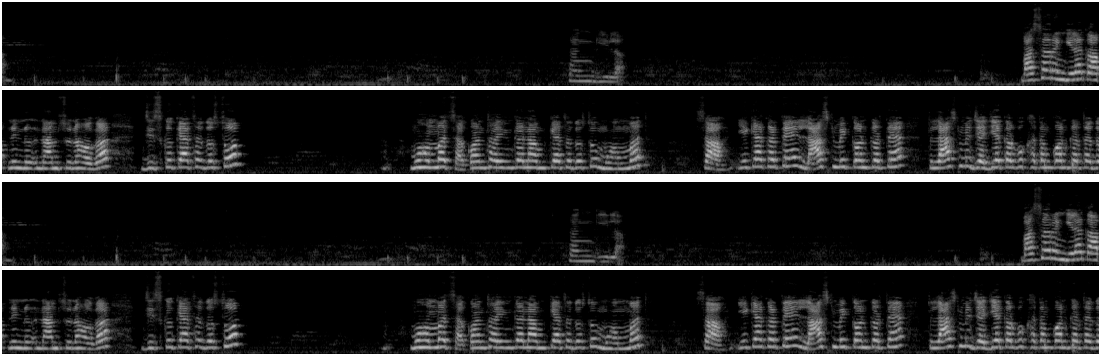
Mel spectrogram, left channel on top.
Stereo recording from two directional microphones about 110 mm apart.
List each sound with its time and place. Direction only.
6.0 s a woman's voice: 15° left (ahead or behind)
10.2 s a woman's voice: 15° left (ahead or behind); by 13.2 s 30° left (ahead or behind)
15.0 s a woman's voice: 20° left (ahead or behind)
